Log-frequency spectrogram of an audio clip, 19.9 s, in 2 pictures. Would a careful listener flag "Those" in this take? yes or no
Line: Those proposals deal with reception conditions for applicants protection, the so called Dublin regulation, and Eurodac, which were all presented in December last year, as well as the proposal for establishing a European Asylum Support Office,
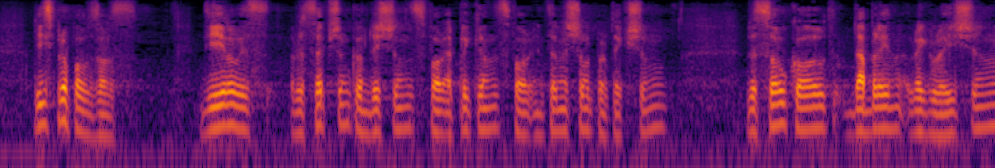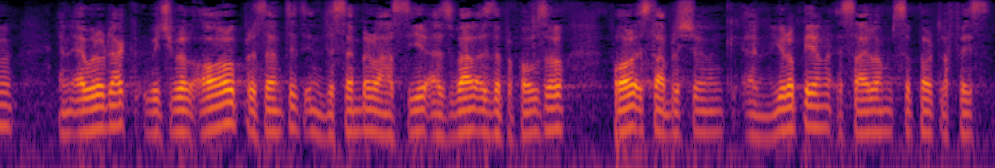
yes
